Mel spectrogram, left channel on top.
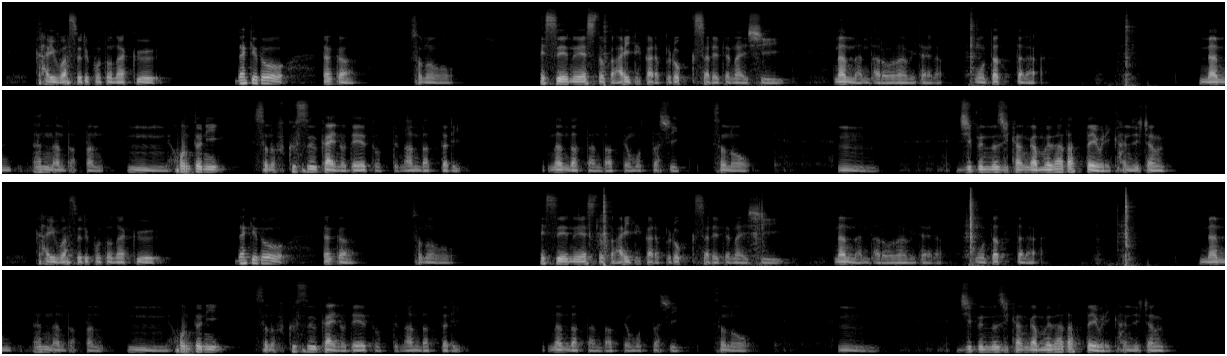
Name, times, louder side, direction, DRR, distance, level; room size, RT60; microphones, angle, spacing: voice 1, 0.3-1.6 2.3-3.0 3.2-3.5 4.1-4.5 5.4-7.8 8.3-9.4 9.7-10.3 12.0-14.4 14.8-16.8 17.7-19.0 19.3-19.7 20.6-21.0 21.8-23.9, left 3 dB, 25° left, 0.4 m, -32 dB
sound 1, 5.7-12.1, right 10 dB, 55° right, 0.4 m, -45 dB
10.0 x 5.3 x 3.0 m
head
